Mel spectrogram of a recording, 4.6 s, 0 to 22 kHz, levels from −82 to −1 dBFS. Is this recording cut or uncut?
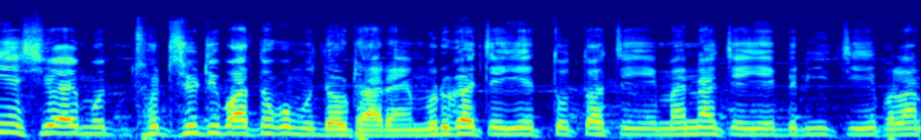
uncut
